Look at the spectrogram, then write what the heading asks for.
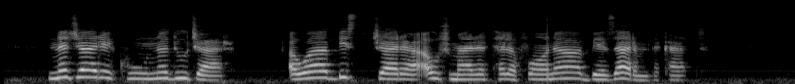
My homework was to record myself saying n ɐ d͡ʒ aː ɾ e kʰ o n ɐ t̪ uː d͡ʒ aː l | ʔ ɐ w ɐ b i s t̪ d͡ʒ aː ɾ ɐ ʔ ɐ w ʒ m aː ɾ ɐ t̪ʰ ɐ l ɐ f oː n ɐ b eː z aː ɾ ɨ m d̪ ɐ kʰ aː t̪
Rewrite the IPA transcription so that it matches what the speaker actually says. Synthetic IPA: n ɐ d͡ʒ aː ɾ e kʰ u n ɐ d̪ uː d͡ʒ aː ɾ | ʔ ɐ w ɐ b i s t̪ d͡ʒ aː ɾ ɐ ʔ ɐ w ʒ m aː ɾ ɐ t̪ʰ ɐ l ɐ f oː n ɐ b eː z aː ɾ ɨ m d̪ ɐ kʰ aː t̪

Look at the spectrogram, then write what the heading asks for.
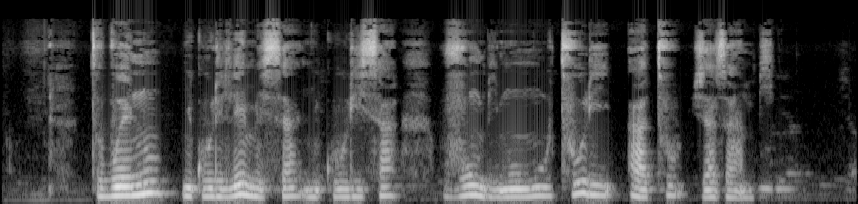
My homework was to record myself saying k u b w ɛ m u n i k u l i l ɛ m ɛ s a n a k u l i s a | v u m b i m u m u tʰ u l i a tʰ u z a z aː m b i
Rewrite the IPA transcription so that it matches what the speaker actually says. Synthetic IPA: t u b w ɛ n u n i k u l i l ɛ m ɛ s a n i k u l i s a | v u m b i m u m u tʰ u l i a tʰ u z a z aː m b i

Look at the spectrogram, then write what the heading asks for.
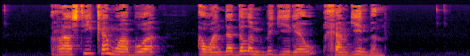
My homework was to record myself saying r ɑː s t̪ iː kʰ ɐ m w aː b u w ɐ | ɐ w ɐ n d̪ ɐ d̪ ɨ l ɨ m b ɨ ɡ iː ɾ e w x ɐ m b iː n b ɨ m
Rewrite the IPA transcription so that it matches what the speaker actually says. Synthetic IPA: r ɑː s t̪ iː kʰ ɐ m w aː b u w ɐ | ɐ w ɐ n d̪ ɐ d̪ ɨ l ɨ m b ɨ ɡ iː ɾ e w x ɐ m ɡ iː n b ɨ m

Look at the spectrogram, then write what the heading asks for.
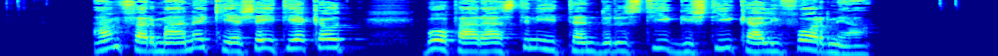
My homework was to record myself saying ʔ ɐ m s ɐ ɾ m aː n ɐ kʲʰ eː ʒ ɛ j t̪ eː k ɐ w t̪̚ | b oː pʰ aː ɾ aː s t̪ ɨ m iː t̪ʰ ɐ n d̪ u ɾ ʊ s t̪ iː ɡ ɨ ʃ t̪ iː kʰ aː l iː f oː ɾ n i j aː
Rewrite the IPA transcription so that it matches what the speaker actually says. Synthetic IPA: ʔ ɐ m f ɐ ɾ m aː n ɐ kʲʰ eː ʃ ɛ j t̪ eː k ɐ w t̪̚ | b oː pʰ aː ɾ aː s t̪ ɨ n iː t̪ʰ ɐ n d̪ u ɾ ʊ s t̪ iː ɡ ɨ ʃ t̪ iː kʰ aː l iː f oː ɾ n i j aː

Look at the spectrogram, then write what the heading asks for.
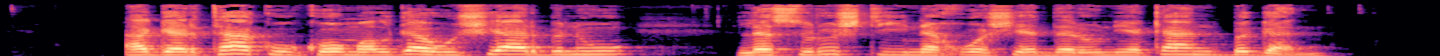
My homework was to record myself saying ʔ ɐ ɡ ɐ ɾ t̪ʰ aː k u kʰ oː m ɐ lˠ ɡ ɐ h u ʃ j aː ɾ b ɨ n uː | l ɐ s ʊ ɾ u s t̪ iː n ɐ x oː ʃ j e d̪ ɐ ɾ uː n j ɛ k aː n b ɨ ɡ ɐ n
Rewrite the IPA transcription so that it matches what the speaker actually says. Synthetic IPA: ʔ ɐ ɡ ɐ ɾ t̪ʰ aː k u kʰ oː m ɐ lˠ ɡ ɐ h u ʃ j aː ɾ b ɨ n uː | l ɐ s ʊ ɾ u ʃ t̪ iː n ɐ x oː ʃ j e d̪ ɐ ɾ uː n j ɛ k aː n b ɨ ɡ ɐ n

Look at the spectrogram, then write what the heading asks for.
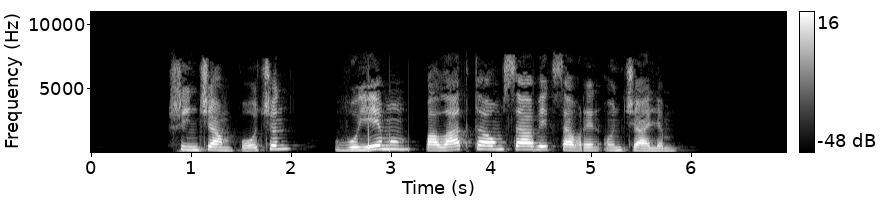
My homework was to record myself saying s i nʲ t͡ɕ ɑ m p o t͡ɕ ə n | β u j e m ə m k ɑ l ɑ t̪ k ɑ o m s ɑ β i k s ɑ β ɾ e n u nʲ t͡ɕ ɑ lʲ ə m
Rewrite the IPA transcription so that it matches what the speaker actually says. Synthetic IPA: ʃ i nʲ t͡ɕ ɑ m p o t͡ɕ ə n | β u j e m ə m p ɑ l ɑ t̪ k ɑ o m s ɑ β e k s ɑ β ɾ e n o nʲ t͡ɕ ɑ lʲ ə m

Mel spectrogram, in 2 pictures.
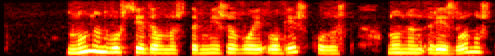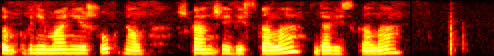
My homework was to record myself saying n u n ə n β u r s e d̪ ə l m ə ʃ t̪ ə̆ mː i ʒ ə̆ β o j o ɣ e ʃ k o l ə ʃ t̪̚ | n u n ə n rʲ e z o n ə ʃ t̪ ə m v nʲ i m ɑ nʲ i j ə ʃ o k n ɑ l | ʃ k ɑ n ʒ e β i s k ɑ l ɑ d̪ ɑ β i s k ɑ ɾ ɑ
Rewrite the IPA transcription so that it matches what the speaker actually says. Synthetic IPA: n u n ə n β u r s e d̪ ə l m ə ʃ t̪ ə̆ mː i ʒ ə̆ β o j o ɣ e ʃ k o l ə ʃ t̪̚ | n u n ə n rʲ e z o n ə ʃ t̪ ə m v nʲ i m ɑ nʲ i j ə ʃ o k n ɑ l | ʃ k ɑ n ʒ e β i s k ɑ l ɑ d̪ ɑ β i s k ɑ l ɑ

